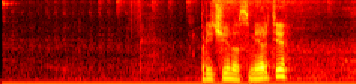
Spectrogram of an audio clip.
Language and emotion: Russian, neutral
